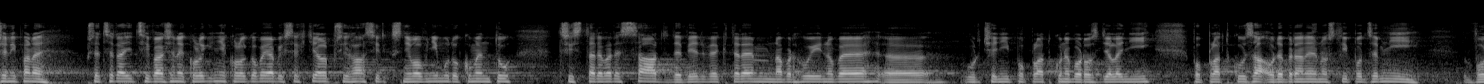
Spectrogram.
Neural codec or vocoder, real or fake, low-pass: none; real; 7.2 kHz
